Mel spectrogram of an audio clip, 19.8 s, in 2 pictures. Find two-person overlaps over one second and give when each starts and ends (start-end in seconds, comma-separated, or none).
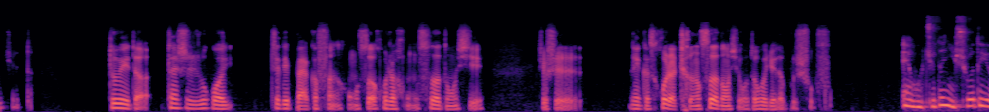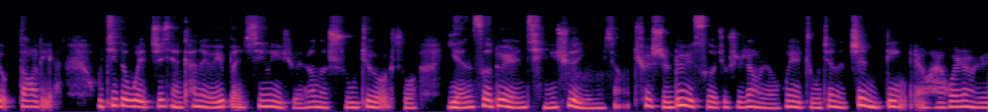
none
